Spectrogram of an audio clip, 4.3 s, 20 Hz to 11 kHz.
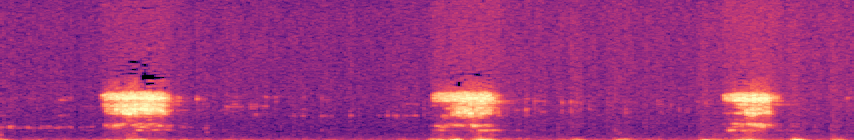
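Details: Night rabbit delivery to barn owls, 3:53 AM, May 16, 2012; three coarse, hissing screeches, each about a third of a second, separated by pauses of one to one and a half seconds, with shuffling and thumping noises.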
